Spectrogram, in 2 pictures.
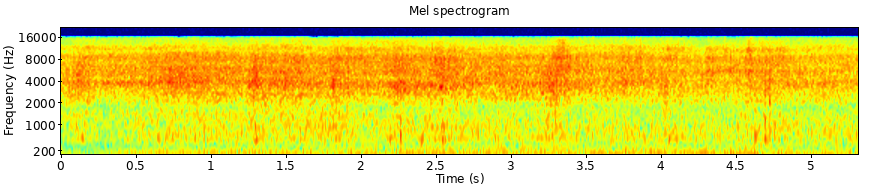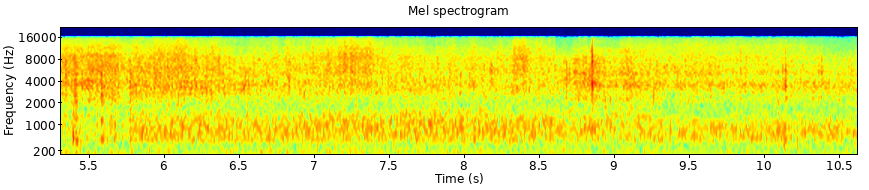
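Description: Chicken pieces frying in oil in a pan on a portable butane stove: a steady sizzle with a few scattered pops, and a low steady hum underneath in the first half.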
